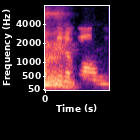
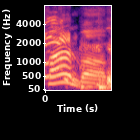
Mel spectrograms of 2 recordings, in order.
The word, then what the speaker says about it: Paul Feinbaum: You said Finnebom. Yeah, no, it's Feinbaum.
